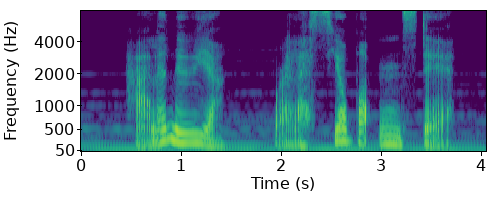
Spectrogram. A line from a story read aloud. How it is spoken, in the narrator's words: He put his head on one side and gravely croaked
